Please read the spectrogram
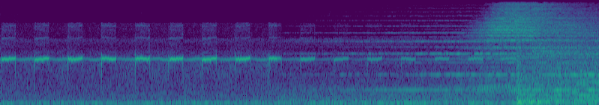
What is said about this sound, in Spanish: ¿Puedo escucharlo? Por supuesto. Es una transmisión muy sencilla, un simple pitido repetido a intervalos regulares.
